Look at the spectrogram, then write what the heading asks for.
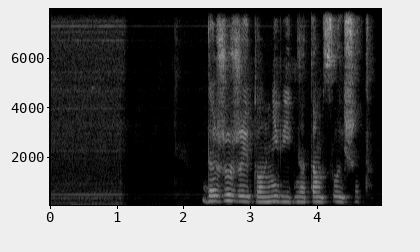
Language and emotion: Russian, neutral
